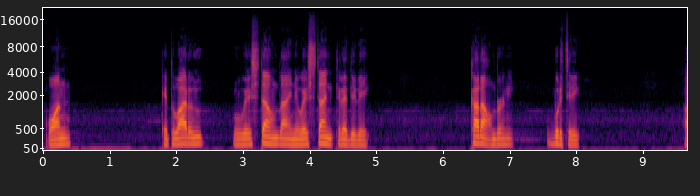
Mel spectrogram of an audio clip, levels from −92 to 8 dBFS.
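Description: Speech recording with no audible technical faults anywhere.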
